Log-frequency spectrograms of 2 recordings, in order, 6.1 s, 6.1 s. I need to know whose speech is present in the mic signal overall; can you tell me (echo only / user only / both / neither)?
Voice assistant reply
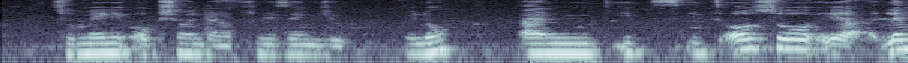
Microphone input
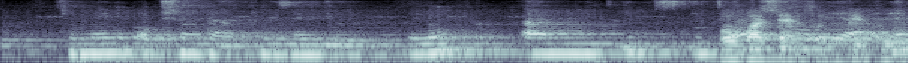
both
